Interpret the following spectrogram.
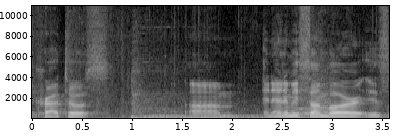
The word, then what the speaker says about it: Kratos: again so do i some people were saying it I was pronouncing his name wrong it should be Kratos some people say Kratos an enemy Sun bar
